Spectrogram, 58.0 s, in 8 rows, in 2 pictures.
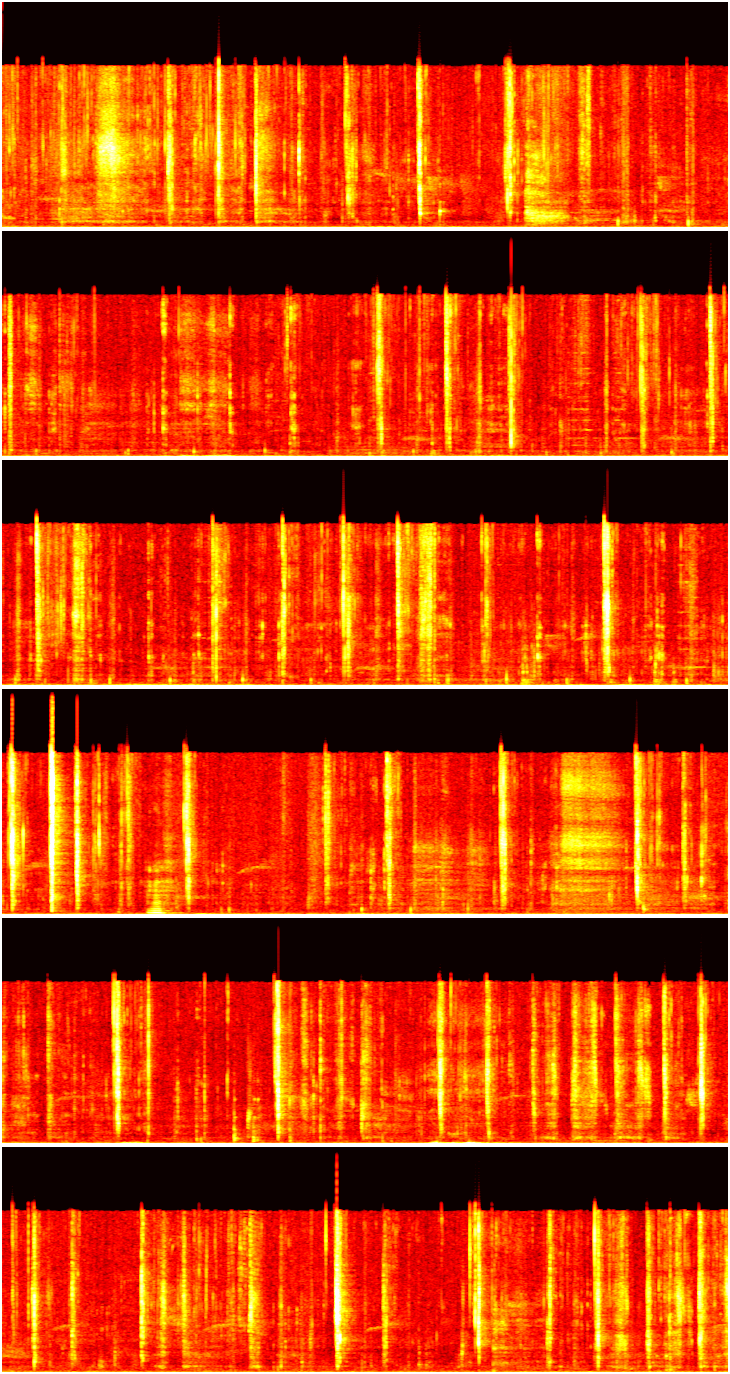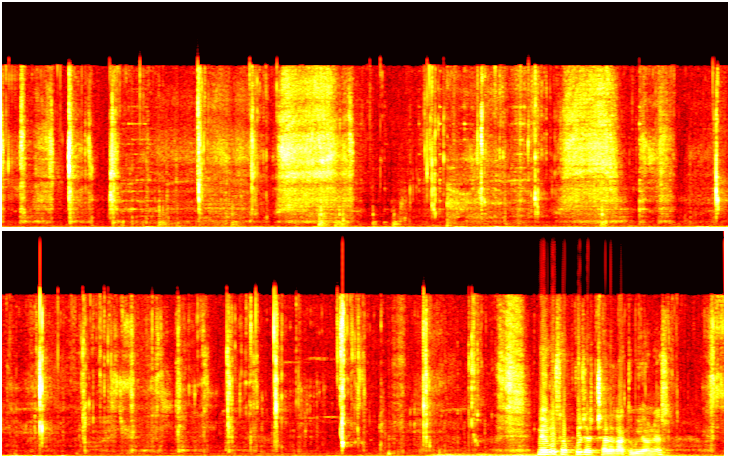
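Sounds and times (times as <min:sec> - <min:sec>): person chewing: 0:00.0 - 0:56.2
low thump: 0:55.1 - 0:56.6.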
